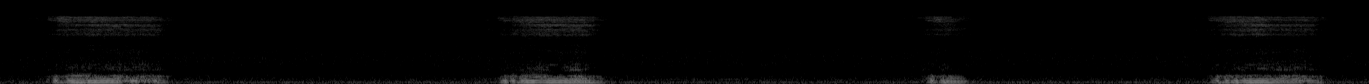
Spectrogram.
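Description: Loud, low rattling snores on each breath in, four in about 14 seconds, with quiet pauses between; ordinary snoring.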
